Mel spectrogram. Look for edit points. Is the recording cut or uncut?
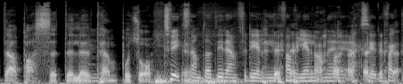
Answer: uncut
